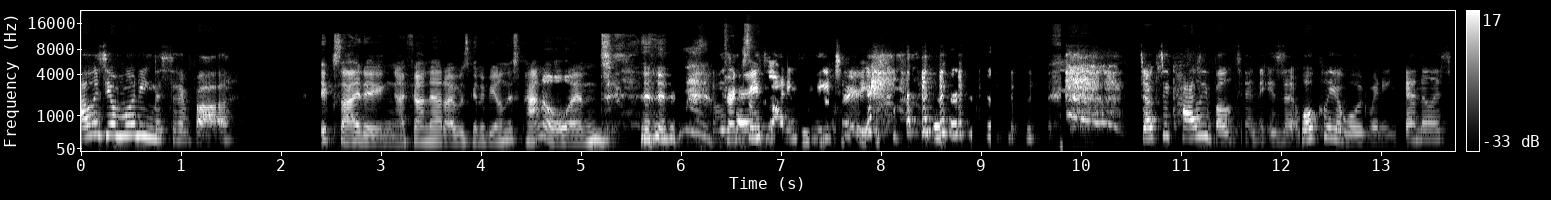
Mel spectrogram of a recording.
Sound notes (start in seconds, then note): 5.4 chuckles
